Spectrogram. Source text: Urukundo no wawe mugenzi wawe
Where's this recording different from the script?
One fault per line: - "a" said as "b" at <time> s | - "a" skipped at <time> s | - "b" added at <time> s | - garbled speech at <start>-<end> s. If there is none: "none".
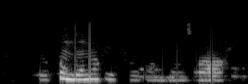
- "wawe" said as "kwifuza" at 1.0 s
